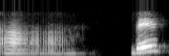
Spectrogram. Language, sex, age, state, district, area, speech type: Kashmiri, female, 45-60, Jammu and Kashmir, Budgam, rural, conversation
